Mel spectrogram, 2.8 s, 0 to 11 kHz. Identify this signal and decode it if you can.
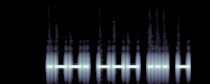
Morse code, heard as a keyed tone, about 25 wpm, 700 Hz. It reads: POST
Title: Sentences from Top 1000 Words - New Word Drill - 25wpm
